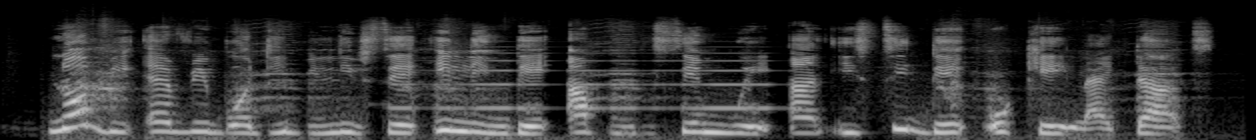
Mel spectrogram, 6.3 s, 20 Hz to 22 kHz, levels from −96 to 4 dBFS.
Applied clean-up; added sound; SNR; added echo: neural mask model RNNoise.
